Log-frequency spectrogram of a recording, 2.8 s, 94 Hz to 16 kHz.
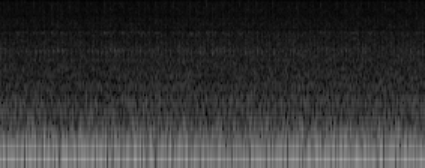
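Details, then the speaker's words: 1973 Volvo 1800 ES with newly rebuilt four-cylinder, new cam and solid lifters, no valve job (150 psi per cylinder), just started: steady even low idle with a smooth regular pulse, no knocks or ticking; the engine sounds healthy. "August 17th, 2024, and just started up the Volvo. We rebuilt the motor, put in a new cam and lifters, all the solid lifters in it."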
